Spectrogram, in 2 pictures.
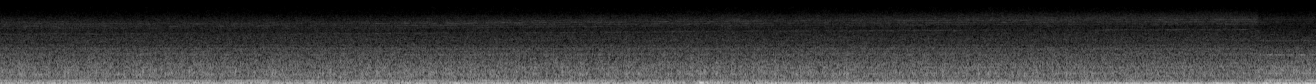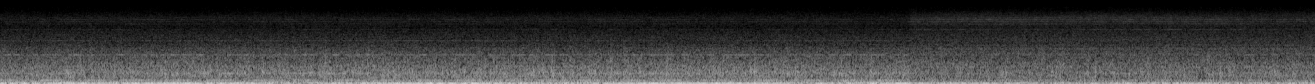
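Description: Jet engines hum steadily while an airliner taxis.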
